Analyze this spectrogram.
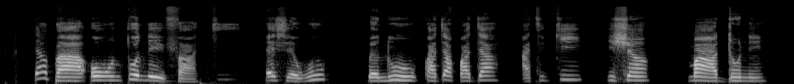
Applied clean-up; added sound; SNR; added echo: neural mask model DeepFilterNet 3.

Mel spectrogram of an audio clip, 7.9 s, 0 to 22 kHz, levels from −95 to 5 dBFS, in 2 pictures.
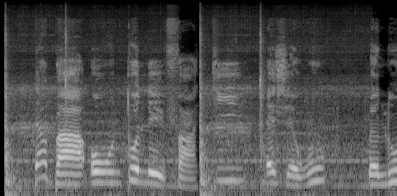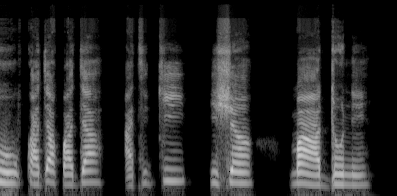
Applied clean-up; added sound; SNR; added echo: none; Printer; 11 dB; none.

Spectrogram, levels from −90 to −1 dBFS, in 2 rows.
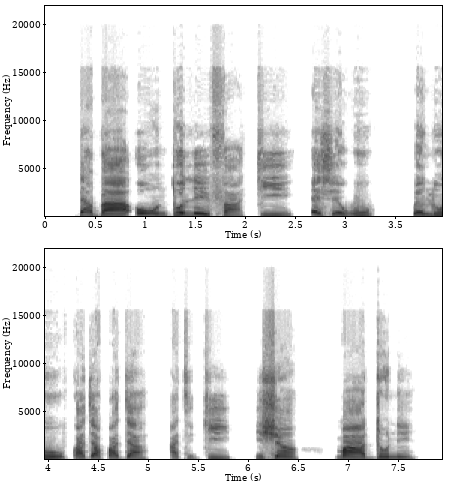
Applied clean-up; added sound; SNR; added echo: none; none; none; none.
